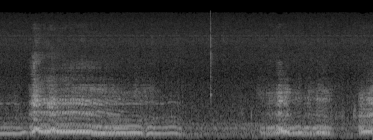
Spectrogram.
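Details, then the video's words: Latte and Mocha, two dogs, tussling over a toy squirrel, producing low throaty growls in sustained bursts, a loud rasping stretch first, then a quieter pause and renewed rumbling growls toward the end. "Latte and Mocha’s daily fight for the squirrel!"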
